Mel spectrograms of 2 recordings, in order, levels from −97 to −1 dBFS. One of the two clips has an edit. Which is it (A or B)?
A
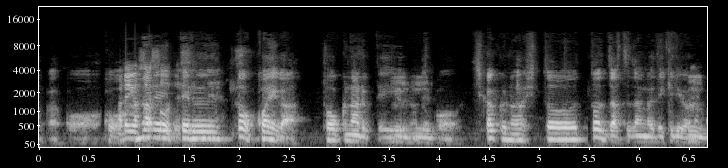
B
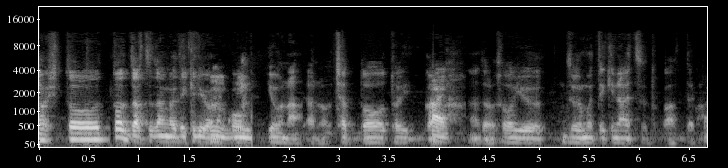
B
